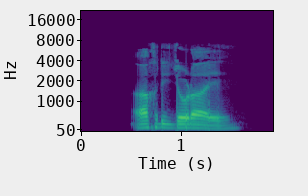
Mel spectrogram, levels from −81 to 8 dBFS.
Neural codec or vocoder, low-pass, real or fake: none; 7.2 kHz; real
